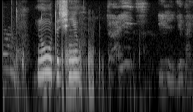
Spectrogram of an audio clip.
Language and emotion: Russian, neutral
